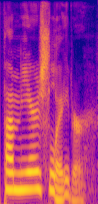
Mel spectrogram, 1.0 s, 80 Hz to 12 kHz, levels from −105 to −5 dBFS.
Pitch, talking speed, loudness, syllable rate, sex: 240 Hz, 185 wpm, -17 LUFS, 4.5 syllables/s, female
